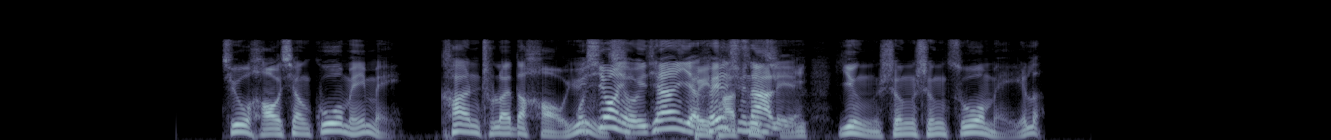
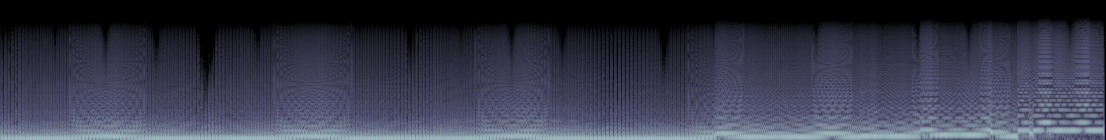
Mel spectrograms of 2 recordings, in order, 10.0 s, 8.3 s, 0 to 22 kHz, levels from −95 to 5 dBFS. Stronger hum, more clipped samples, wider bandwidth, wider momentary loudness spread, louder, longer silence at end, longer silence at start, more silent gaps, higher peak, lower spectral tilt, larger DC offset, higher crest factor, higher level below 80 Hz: neither; neither; second, 8 kHz vs 10.5 kHz; first, 13 LU vs 5 LU; first, -30 LUFS vs -33 LUFS; first, 2.2 s vs 0 s; first, 1.7 s vs 0 s; neither; first, -12 dBFS vs -22 dBFS; second, -5.5 dB/octave vs -7 dB/octave; neither; first, 20 dB vs 6 dB; second, -58 dBFS vs -32 dBFS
